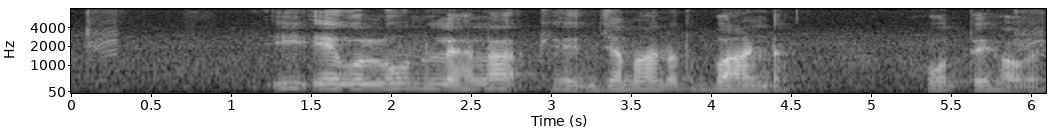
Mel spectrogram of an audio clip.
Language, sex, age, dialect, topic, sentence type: Bhojpuri, male, 18-24, Northern, banking, statement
